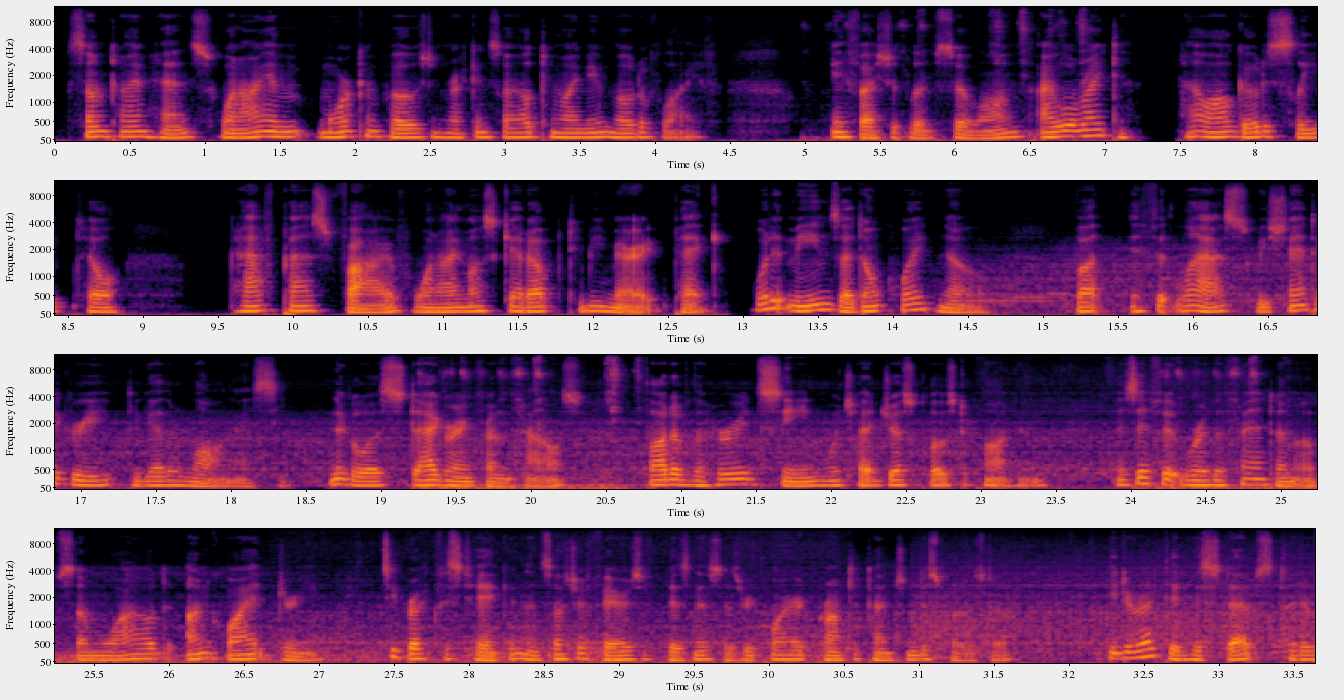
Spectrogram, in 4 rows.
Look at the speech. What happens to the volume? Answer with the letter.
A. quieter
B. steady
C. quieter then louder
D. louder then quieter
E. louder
B.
